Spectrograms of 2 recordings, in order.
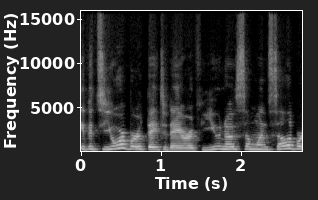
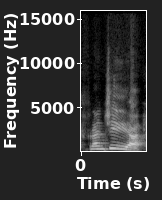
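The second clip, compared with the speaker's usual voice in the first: playful Italian "Francia", pitched up; Italian pronunciation; 5 semitones higher, 4 dB louder than usual. Acted. Host trying a viewer's name, Italian accent. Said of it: "The Italian in me is like".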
